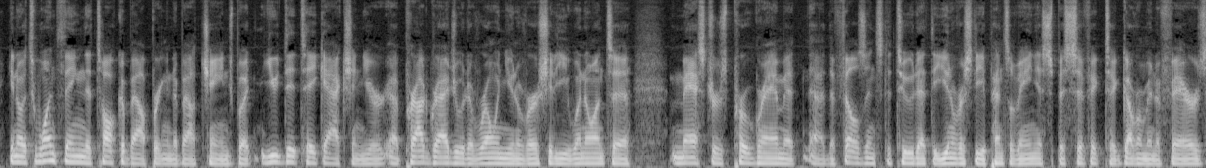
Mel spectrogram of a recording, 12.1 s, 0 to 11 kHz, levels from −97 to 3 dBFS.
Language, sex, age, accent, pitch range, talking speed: English, male, 40-59, American, 90-110 Hz, 215 wpm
